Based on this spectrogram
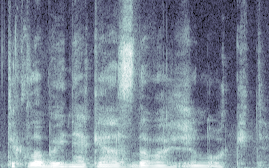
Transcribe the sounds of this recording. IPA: tʲɪk lˠɐˈbɐɪ nʲɛˈkʲæːzdɐʋɐ ʒʲɪˈnoːkʲɪtʲ

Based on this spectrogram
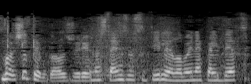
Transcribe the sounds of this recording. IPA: ʋɐ ˈʃʲɪtɐɪp ɡɐlˠ ʒʲʊˈrʲeːk nʊ ˈɐʃ ˈsʲtʲɛŋksʲuɔsʲɪ ˈtʲiːlʲɛɪ lˠɐˈbɐɪ nʲɛkɐlʲˈbʲeːt

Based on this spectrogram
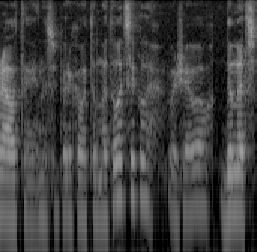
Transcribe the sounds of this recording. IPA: ˈkrɐʊtʊʋʲeːj nʊsʲɪpʲɪrˈkɐʊ ˈtuː mɐˈtuɔt͡sʲɪklˠɐ ʋɐʒʲɛˈʋɐʊ ˈdʊ ˈmʲɛts

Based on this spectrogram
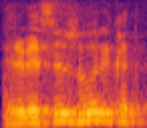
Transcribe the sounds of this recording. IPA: ɪr ʋʲɪˈsʲɪ ˈʒuːrʲɪ kɐt

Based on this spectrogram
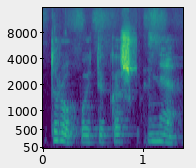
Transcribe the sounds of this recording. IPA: ˈtrʊpʊtʲɪ kɐʃˈkɐɪp nʲɛ

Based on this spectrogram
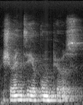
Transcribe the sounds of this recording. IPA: ˈʃʲʋʲɛnʲt͡sʲɪjɛ kʊmʲˈpʲʊs

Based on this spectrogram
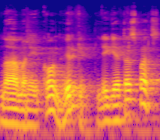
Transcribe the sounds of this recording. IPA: ˈnɑːmɐ nʲɛɪ koːn ˈɪrʲɡʲɪ ˈlʲiːɡʲɛ tɐs pɐts

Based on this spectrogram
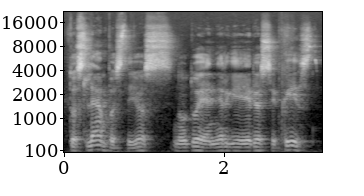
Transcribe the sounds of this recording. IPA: ˈtoːs ˈlʲɛmpoːs tʲɪ ˈjoːs nɐʊˈdoːjɛ ɛˈnʲeːrʲɡʲɪjɛ ɪr ˈjoːs ɪˈkɐɪst

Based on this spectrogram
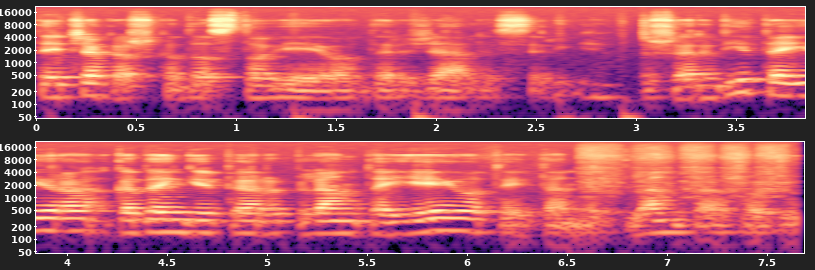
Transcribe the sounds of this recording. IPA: tɐɪ ˈt͡ʃʲɛ kɐʃkɐˈdɐ stoːˈʋʲeːjoː dɐrʲˈʒʲæːlʲɪs ˈɪrʲɡʲɪ ɪʃɐrʲˈdʲiːtɐ iːˈrɐ kɐˈdɐŋʲɡʲɪ pʲɛr ˈpʲlʲɛntɐ ˈjiɛjoː tɐɪ ˈtʲɛn ˈpʲlʲɛntɐ ʒoːˈd͡ʒʲʊ

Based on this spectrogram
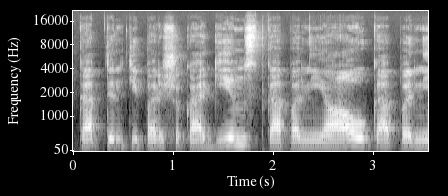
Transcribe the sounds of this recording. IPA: kɑːp tʲɪn tʲiː pɐrʲˈʃʲʊkɐ ɡʲiːmst kɑːp ɐˈnʲiː ɐʊk kɑːp ɐˈnʲiː

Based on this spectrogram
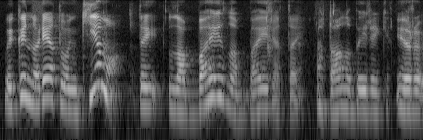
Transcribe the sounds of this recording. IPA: ʋɐɪˈkɐɪ noːˈrʲeːtuː ɐn ˈkʲiɛmoː tɐɪ lˠɐˈbɐɪ lˠɐˈbɐɪ rʲɛˈtɐɪ oː ˈtoː lˠɐˈbɐɪ ˈrɐɪkʲɛ ˈɪr

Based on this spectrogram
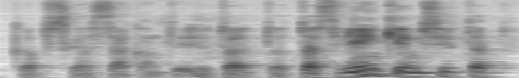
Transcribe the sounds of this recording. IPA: ˈkɑːp ˈsɑːˌkoːnt ˈtɐ tɐ tɐs ˈʋʲiɛŋʲkʲiɛmʲɪs ˈiː ˈtʲɛːp

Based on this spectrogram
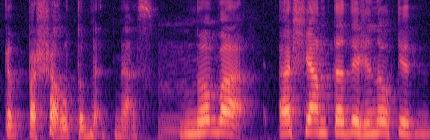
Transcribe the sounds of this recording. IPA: kɐt pɐˈʃɐlˠtʊmʲɛt ˈmʲæs nʊ ˈʋɐ ɐʃ ˈjɛm tɐˈdɐ ʒʲɪˈnoːkʲɪt

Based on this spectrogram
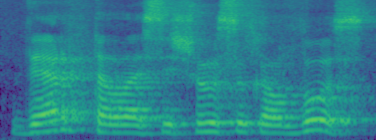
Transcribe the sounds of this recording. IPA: ˈʋʲɛrtɐlˠɐs ɪʃ ˈrʊsuː kɐlˠˈboːs

